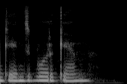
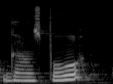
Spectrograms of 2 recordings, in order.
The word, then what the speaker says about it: Gainsbourg: Francouzsky by se to jeho příjmení mělo vyslovovat nějak podobně jako Gainsbourg, ale často ho slýchám i v té anglické verzi Gainsbourg a tak doufám, že vám nebude vadit, když tuhle verzi budu používat.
